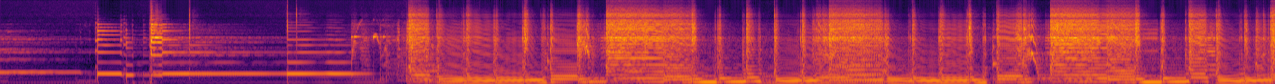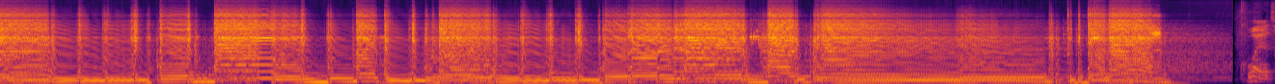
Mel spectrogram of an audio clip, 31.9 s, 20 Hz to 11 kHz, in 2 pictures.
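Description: Electric guitar: a 2008 Gibson Les Paul Standard Plus played through a Fender '65 Reissue Twin Reverb amp. A few single notes come first, one of them held and ringing. About five seconds in it turns into a loud, dense run of riffs and chords over a driving low-note rhythm.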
